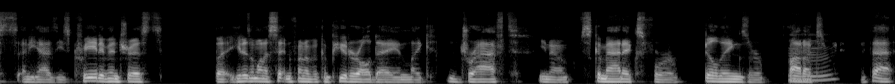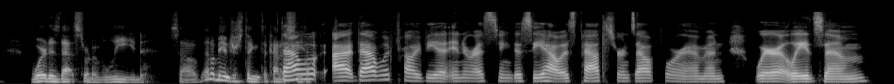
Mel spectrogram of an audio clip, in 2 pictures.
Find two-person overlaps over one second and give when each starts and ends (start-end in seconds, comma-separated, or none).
none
